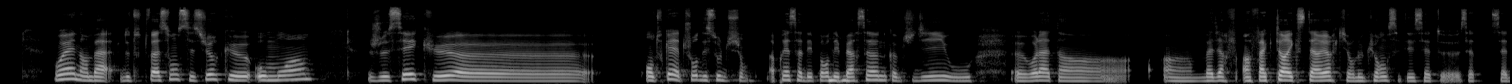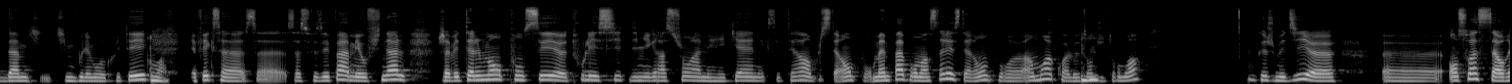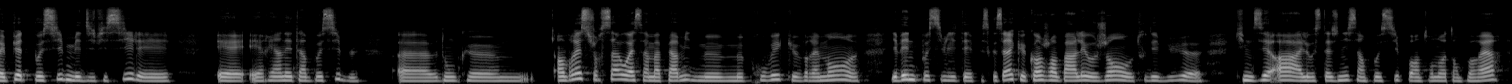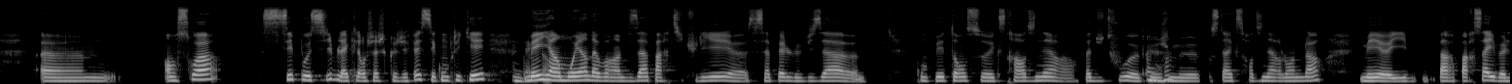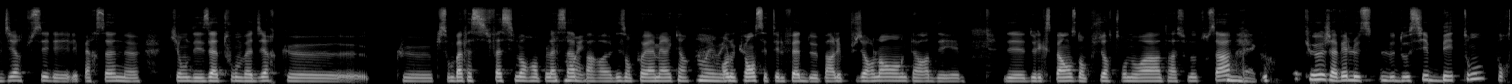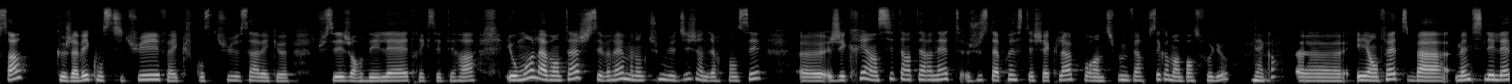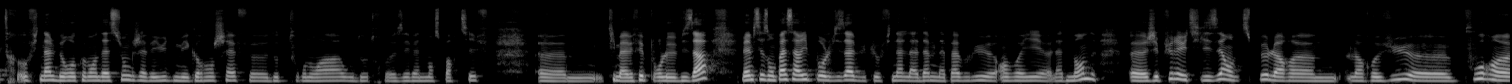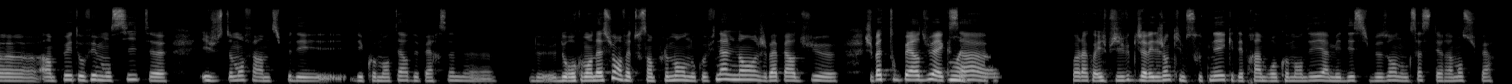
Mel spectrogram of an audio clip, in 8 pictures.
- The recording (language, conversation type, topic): French, advice, Comment accepter l’échec sans se décourager et en tirer des leçons utiles ?
- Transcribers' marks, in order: drawn out: "heu"; unintelligible speech; other background noise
